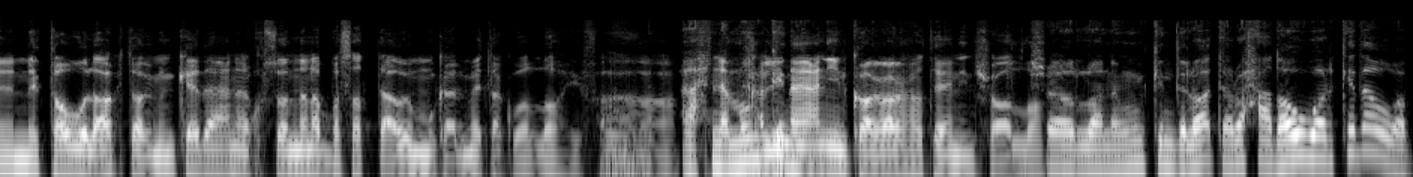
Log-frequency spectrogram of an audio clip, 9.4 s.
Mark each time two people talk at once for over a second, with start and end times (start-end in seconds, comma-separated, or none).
4.0-5.5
